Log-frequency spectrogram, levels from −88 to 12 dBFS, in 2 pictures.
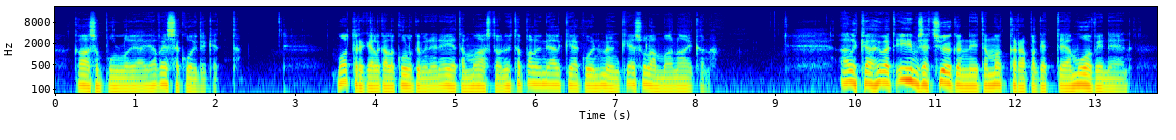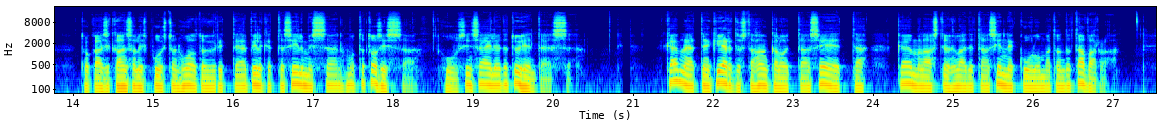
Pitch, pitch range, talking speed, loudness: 120 Hz, 110-135 Hz, 90 wpm, -25 LUFS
